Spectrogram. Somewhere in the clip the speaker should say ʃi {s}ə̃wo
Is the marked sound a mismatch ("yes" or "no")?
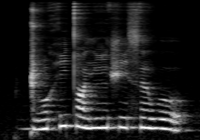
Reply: no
